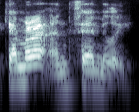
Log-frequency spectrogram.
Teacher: so be careful because the vowels are deleted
